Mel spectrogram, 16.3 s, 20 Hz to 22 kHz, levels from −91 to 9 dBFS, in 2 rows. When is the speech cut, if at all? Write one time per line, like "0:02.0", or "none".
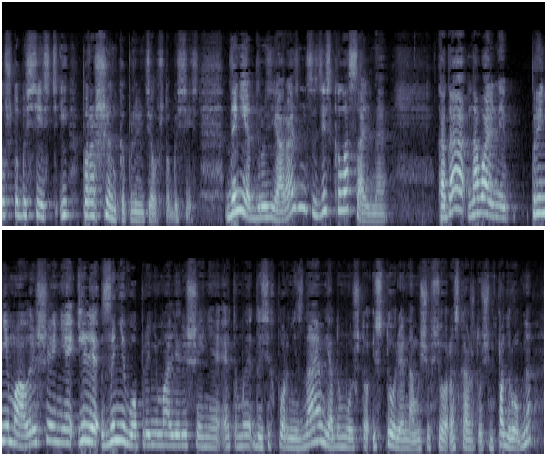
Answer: none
